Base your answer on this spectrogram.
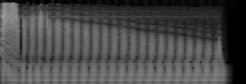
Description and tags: GNP Bass Drum - TPS Report
Long super bass distorted kick drum sound.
